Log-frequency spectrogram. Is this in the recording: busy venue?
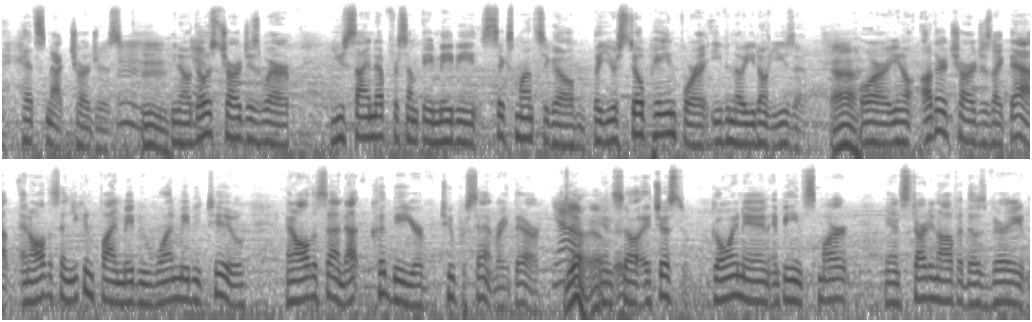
yes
